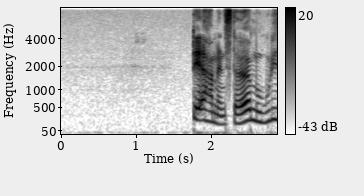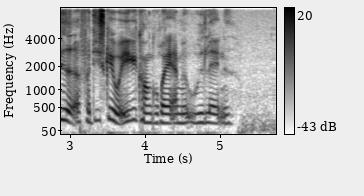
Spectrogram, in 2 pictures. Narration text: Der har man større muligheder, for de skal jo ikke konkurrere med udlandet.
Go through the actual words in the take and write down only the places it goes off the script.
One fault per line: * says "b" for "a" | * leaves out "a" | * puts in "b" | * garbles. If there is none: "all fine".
all fine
